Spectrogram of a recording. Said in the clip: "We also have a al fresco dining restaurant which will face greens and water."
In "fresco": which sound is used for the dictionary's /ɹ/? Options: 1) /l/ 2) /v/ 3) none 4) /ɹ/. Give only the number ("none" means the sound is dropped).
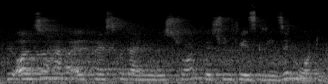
3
